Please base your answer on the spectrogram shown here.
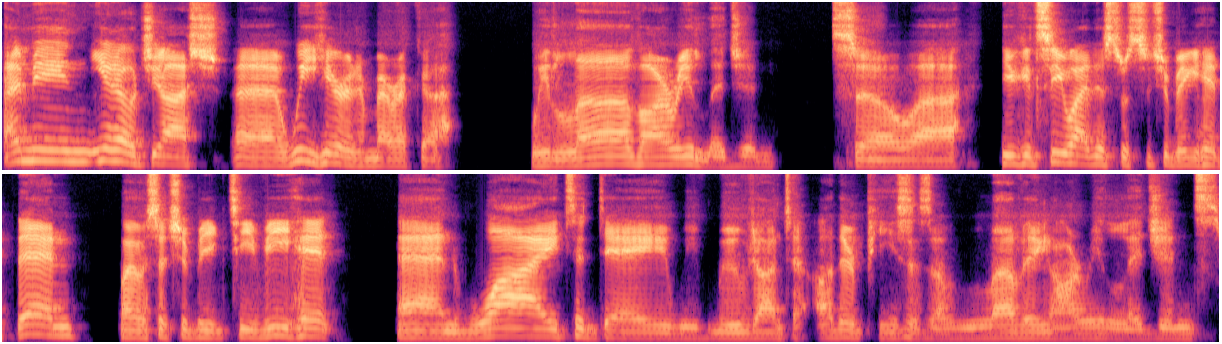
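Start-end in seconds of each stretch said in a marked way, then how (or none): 2.1-18.3 dry, ironic, tongue-in-cheek, sarcastic delivery. Commenting to another speaker on a film's past popularity: sarcastic.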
